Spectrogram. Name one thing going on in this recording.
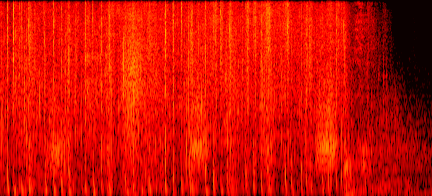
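Horse hooves gallop quickly over dry leaves.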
